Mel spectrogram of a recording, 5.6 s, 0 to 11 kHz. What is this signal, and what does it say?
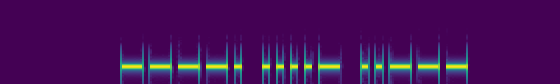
Morse code, heard as a keyed tone, about 17 wpm, 700 Hz. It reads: 942
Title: Numbers - 3-Digit 17wpm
